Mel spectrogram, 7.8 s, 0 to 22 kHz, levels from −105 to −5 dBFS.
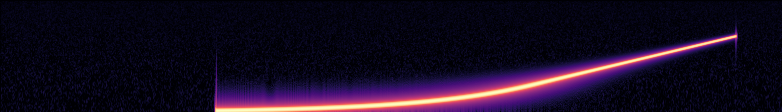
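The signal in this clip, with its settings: log sweep 62 Hz -> 5.8 kHz 5.21 s -5 dBFS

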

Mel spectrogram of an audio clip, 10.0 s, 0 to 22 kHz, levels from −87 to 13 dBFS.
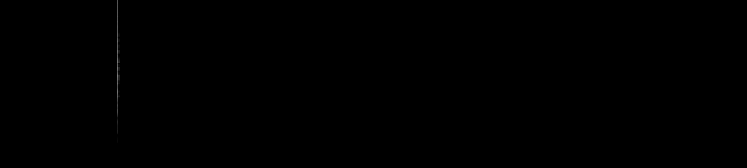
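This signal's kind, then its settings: closed hi-hat, high-pass 3.5 kHz, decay 0.03 s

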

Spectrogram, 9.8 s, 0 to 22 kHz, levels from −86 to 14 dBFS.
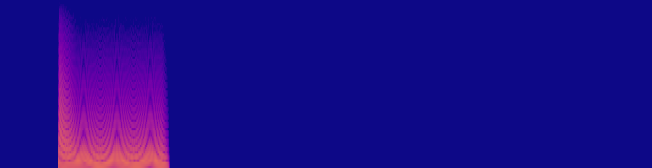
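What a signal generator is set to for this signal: synth patch with pulse-width modulation F#4, sub -13 dB, filter bandpass, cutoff 660 Hz, Q 0.72, filter envelope 3 oct, attack 1.6 ms, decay 0.26 s, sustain -6.5 dB, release 0.11 s, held 1.55 s, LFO 2 Hz, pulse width 22%, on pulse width 14%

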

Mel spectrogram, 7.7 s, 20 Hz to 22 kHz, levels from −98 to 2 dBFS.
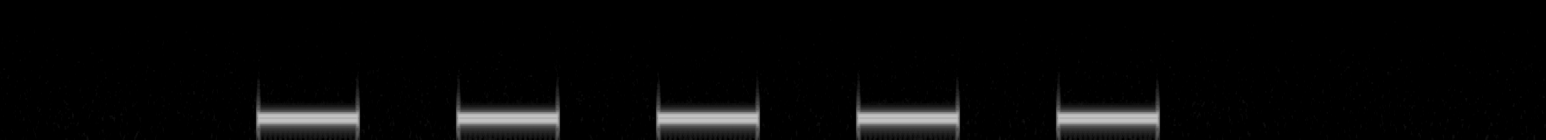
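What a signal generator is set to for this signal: call progress tone busy tone, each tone -21.5 dBFS 4.53 s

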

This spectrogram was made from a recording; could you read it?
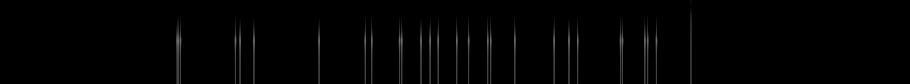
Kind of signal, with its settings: random clicks 5.4 per s -15.5 dBFS 5.22 s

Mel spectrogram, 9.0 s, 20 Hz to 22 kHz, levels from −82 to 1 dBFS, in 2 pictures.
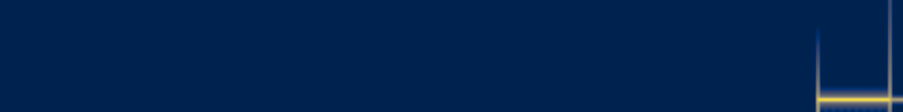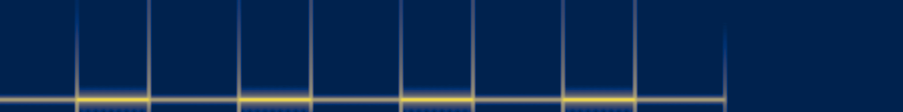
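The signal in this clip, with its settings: two-level tone 463 Hz -3 dBFS, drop 22 dB, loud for 0.36 s, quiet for 0.45 s, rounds 5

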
